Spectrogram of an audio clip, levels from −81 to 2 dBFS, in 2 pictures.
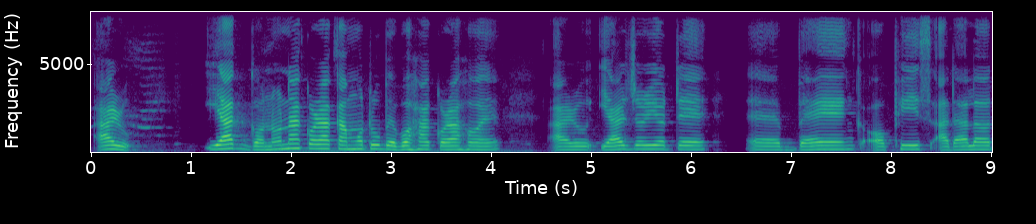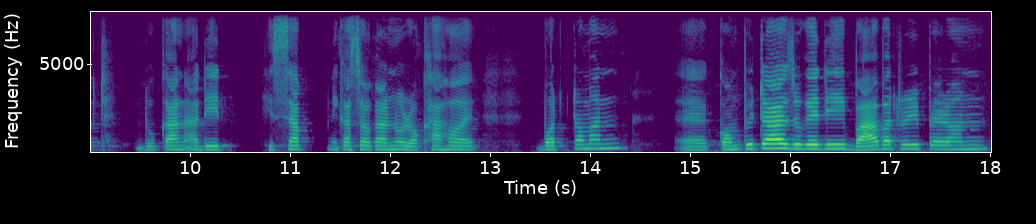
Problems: background sounds at intervals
